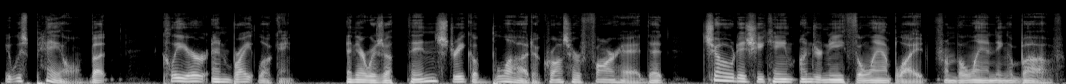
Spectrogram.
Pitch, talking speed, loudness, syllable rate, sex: 105 Hz, 180 wpm, -17 LUFS, 4.8 syllables/s, male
